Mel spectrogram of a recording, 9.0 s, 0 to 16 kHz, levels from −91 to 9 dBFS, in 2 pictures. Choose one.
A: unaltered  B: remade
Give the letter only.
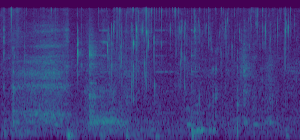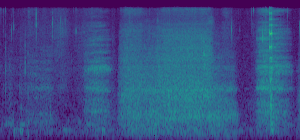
A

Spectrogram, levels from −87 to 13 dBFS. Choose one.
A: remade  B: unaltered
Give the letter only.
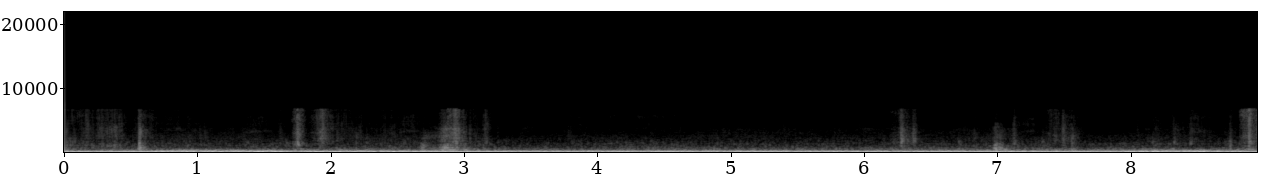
A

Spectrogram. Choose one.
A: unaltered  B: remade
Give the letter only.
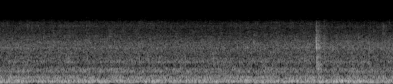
A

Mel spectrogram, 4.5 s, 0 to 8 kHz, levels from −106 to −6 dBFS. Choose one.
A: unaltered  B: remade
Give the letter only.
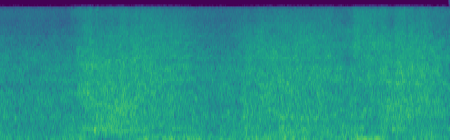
B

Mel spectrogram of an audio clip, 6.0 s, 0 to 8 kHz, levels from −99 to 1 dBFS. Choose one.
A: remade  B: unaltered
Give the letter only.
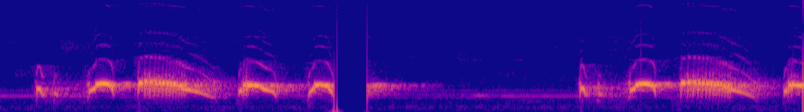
B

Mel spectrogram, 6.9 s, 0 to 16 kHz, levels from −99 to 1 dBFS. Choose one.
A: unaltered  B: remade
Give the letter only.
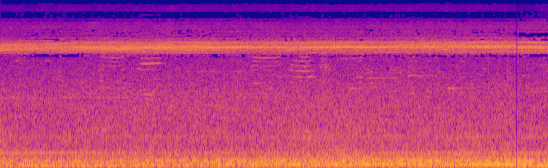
A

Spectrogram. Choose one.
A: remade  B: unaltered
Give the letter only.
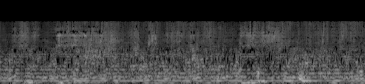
A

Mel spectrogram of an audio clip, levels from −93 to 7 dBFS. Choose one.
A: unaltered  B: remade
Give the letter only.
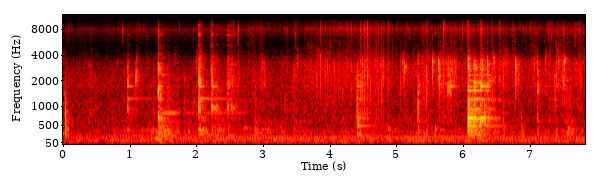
A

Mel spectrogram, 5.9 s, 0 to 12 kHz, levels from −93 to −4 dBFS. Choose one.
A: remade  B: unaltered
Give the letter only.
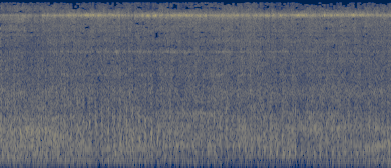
A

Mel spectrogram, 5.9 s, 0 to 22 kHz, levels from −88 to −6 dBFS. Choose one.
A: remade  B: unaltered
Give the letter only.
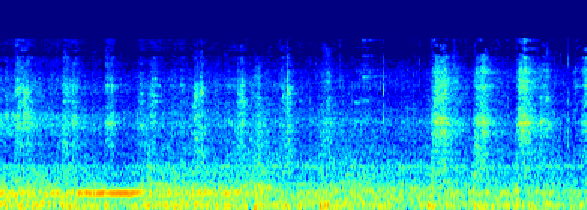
A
